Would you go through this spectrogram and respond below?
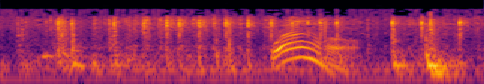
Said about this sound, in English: Typing on your hand-tooled platinum-plated typewriter, Mr. Bridges.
